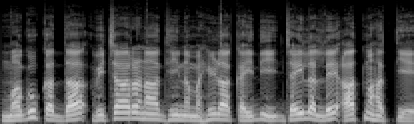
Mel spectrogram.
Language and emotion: Kannada, neutral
